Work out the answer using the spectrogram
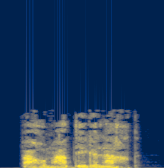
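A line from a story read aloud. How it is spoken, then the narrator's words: Girl's whispered question. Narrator (German): fragte das Mädel im Flüsterton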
